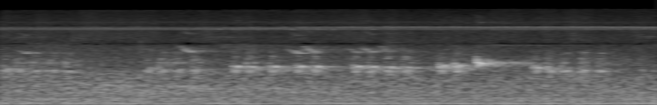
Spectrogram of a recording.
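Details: Yellow-vented Bulbul near Bukit Timah Nature Reserve / Bukit Batok Nature Park, Singapore, fluttering and spreading its wings while giving short, bubbly trilled notes in loose chattering phrases for about three seconds, over a steady high hum and low rumble.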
